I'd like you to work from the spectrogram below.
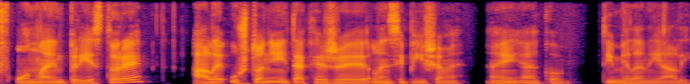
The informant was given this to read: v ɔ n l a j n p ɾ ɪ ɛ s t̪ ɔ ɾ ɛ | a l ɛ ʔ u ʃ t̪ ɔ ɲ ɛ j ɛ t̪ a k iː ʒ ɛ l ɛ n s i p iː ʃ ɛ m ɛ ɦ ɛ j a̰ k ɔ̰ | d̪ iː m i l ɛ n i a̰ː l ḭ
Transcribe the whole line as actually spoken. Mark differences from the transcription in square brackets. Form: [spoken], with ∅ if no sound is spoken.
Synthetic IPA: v ɔ n l a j n p ɾ ɪ ɛ s t̪ ɔ ɾ ɛ | a l ɛ ʔ u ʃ t̪ ɔ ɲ ɛ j ɛ t̪ a k [ɛː] ʒ ɛ l ɛ n s i p iː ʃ ɛ m ɛ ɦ ɛ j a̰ k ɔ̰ | [t̪] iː m i l ɛ n i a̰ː l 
